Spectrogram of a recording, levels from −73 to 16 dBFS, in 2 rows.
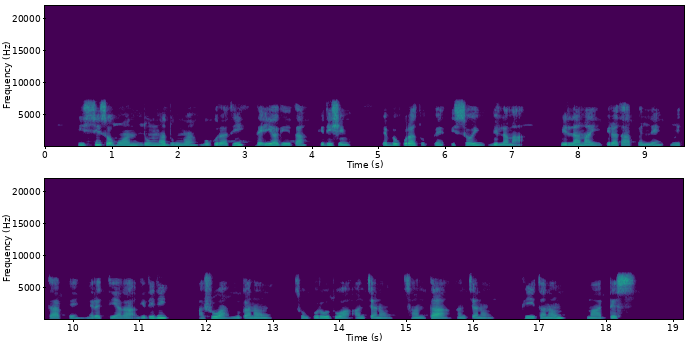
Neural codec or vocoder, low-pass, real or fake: codec, 16 kHz in and 24 kHz out, 1 kbps, XY-Tokenizer; 7.2 kHz; fake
